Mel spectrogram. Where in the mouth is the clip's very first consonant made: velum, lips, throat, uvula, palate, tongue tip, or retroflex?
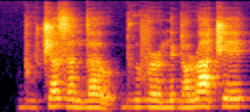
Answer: retroflex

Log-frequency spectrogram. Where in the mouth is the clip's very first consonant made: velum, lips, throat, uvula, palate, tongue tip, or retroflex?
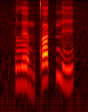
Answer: tongue tip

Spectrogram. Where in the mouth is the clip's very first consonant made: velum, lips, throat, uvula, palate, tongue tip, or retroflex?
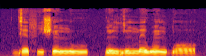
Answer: velum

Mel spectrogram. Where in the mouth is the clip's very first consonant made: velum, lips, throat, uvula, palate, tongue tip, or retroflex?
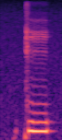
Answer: velum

